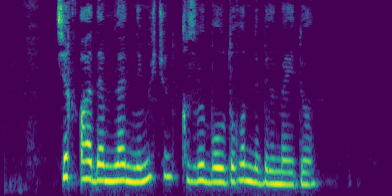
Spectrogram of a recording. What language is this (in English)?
Uyghur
